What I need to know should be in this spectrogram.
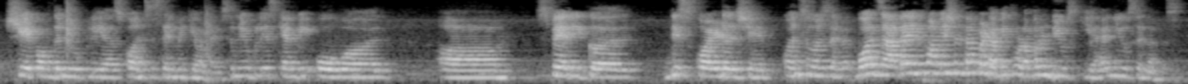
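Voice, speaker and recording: High-voiced woman teacher in an echoey room. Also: recorded from a distance, a little hiss or hum. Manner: slow, deliberate stressing of key terms, quizzing students. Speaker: biology teacher. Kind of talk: classroom lecture mixing Hindi and English.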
